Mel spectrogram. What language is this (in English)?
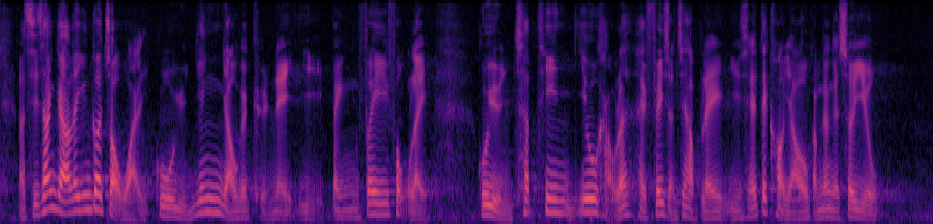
Cantonese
